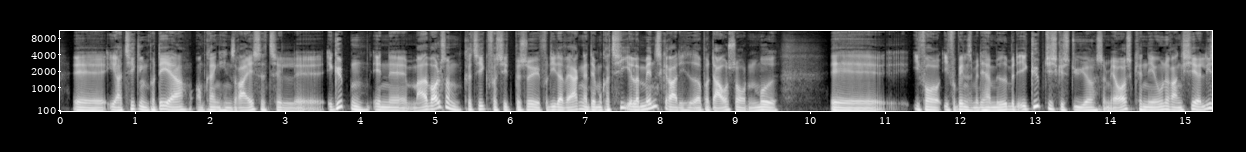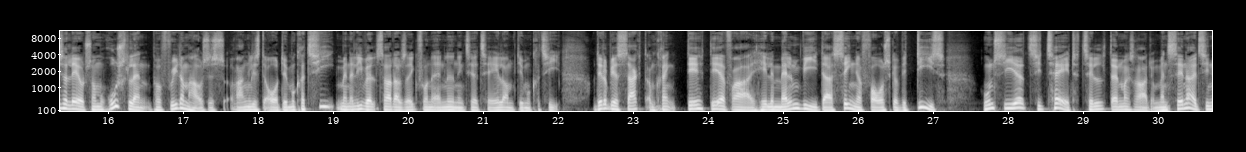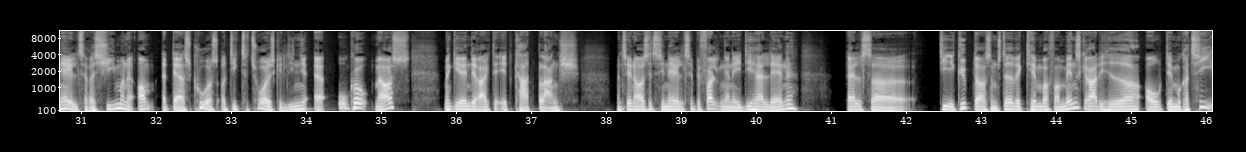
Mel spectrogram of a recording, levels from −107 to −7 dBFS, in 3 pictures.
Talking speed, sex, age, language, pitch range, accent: 175 wpm, male, 30-49, Danish, 105-125 Hz, native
